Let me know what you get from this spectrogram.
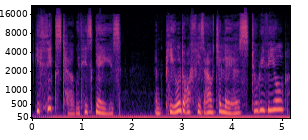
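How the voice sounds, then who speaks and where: A woman's voice: fairly high pitch, expressive, measured pace, warm tone, no echo. A woman giving a scripted literary narration of a novel.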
